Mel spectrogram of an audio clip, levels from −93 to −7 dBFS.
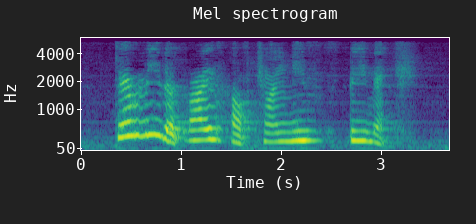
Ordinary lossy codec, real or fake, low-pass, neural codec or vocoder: MP3, 32 kbps; fake; 5.4 kHz; codec, 24 kHz, 1 kbps, SNAC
